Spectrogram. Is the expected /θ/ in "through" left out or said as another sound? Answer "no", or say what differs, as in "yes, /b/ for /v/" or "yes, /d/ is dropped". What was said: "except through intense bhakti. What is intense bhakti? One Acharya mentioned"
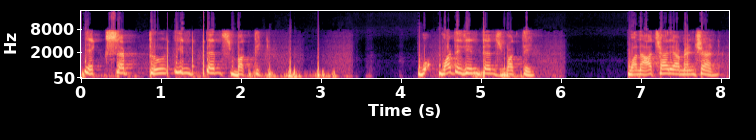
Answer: yes, /t/ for /θ/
